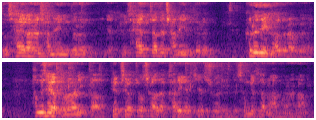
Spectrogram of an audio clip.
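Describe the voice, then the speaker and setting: A man talks at a fairly quick pace with a medium pitch and ordinary pitch variation. Audible room echo surrounds his voice. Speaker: missionary. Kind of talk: testimony. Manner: halting.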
